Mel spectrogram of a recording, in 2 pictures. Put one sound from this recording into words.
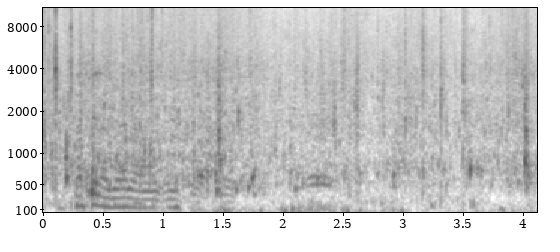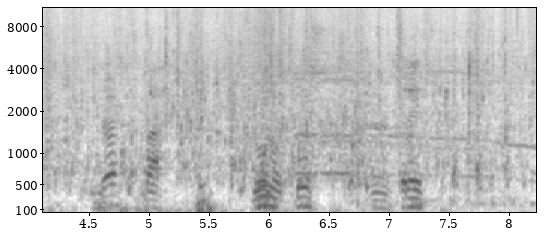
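Several men talk and call out to each other nearby.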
